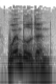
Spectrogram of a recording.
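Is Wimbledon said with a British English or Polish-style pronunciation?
British English. It is said with a British English pronunciation. The speaker calls it right. "Nauczyła mnie"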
